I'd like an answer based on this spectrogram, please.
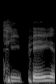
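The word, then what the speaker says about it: TePe: Uh, one brand is called TP. It's spelled T E P.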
